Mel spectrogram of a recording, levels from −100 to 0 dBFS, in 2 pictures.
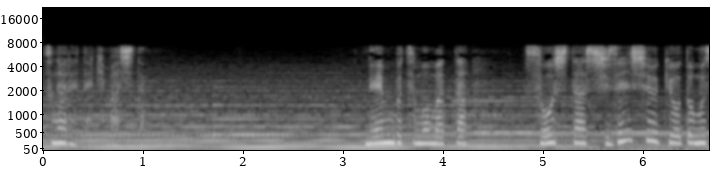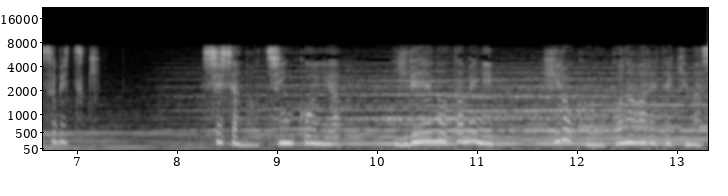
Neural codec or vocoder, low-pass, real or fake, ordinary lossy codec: none; 7.2 kHz; real; none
